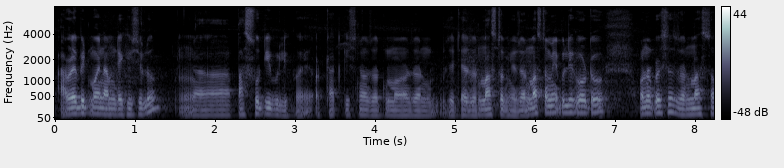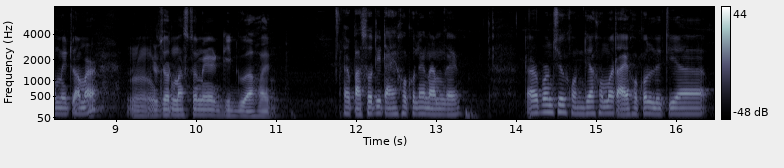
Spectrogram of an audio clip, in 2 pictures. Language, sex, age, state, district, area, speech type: Assamese, male, 45-60, Assam, Nagaon, rural, spontaneous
